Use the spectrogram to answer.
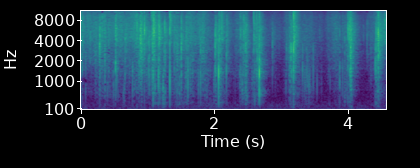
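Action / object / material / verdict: scrape / disposable hand warmer pouch with iron powder / fabric pouch / none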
